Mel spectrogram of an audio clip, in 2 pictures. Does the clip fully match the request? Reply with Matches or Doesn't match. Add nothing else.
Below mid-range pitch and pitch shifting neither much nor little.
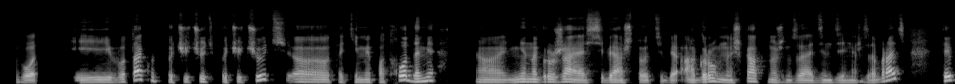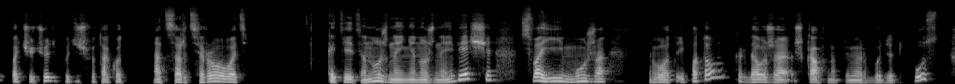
Matches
